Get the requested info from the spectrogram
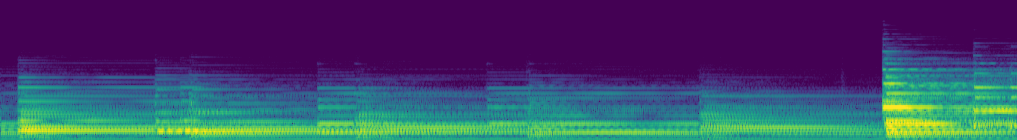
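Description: Piano music: slow, held chords that change about once a second, growing louder and brighter near the end.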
